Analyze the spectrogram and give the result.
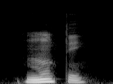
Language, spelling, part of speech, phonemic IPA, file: French, monter, verb, /mɔ̃.te/, Fr-monter.ogg
- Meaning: 1. to go up, to climb (go to a higher position) 2. to ascend, go higher, go uphill, go upstairs 3. to get on, get in (a vehicle)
